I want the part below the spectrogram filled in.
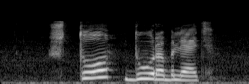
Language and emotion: Russian, angry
